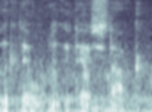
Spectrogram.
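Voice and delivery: whispered, awed look at that stock; softly whispered admiration of the broth; admiring whisper. Real, not acted. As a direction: breathe it out in wonder. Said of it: "admiring the stock".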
